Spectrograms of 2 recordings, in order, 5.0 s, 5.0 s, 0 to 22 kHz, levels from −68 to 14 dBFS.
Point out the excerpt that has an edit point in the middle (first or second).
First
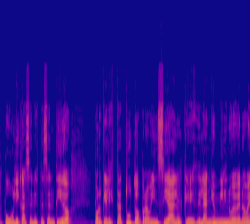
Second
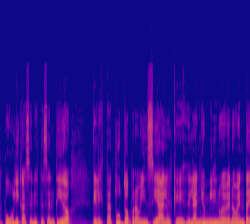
second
